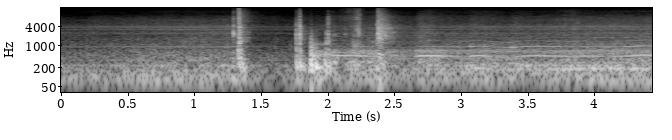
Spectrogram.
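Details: 2016 Kia Optima right front power window after replacing a stripped-pulley regulator with an aftermarket assembly: a couple of clunks, then a steady even motor hum as the glass travels; window motor and regulator working normally.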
